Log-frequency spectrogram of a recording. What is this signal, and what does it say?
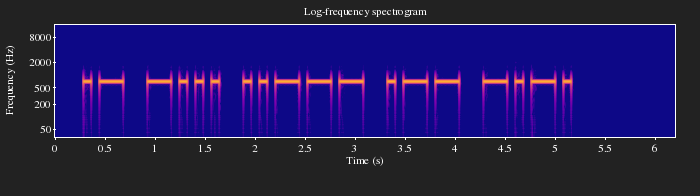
Morse code, heard as a keyed tone, about 15 wpm, 700 Hz. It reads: AB2WC
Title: USA Callsign DE Callsign - 5 Characters - 15wpm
